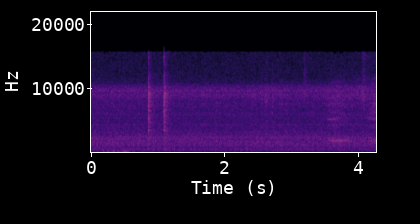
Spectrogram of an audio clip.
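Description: Faint knocks and two brief scratches of a ruler and marker against a whiteboard in the first second or so, then a steady low hiss of room noise.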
